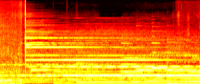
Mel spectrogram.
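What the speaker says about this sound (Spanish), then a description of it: "campana es especial por la aleación, tiene oro, plata y bronce. Y eso hace que el sonido sea más especial." A church bell cast from an alloy of gold, silver and bronze in Real de Asientos, Aguascalientes, rings clearly and alone, with a rich sustained hum that decays slowly after the strike.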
